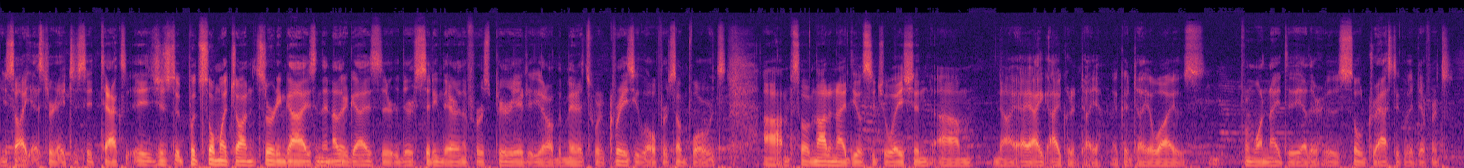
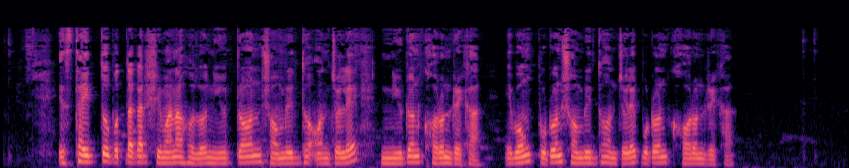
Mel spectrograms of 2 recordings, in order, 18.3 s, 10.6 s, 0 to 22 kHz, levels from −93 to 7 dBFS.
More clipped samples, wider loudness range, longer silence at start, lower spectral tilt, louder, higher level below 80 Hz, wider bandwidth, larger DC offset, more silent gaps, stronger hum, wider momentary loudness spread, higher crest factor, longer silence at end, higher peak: neither; first, 6 LU vs 3 LU; second, 0 s vs 0.35 s; about the same, -4.5 dB/octave vs -5.5 dB/octave; first, -20 LUFS vs -23 LUFS; first, -34 dBFS vs -62 dBFS; first, 17.5 kHz vs 11.5 kHz; neither; neither; neither; about the same, 10 LU vs 9 LU; about the same, 20 dB vs 20 dB; second, 0 s vs 1.45 s; first, 0 dBFS vs -4 dBFS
